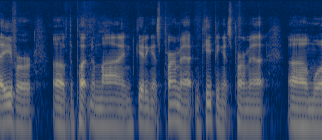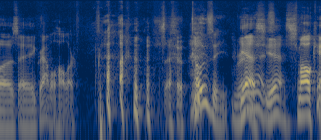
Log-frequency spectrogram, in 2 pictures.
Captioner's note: sounds of laughter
